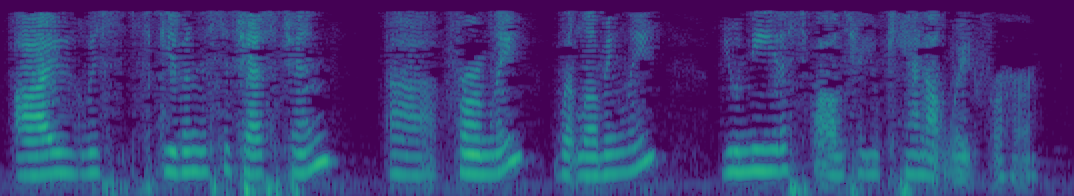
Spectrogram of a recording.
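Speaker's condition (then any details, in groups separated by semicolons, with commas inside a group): Cleft palate; infant feeding difficulty with weight loss, ongoing dental problems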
